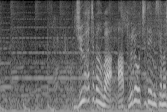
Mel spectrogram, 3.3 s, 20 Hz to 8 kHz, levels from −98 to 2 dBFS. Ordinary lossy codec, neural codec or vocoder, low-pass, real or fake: none; none; none; real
